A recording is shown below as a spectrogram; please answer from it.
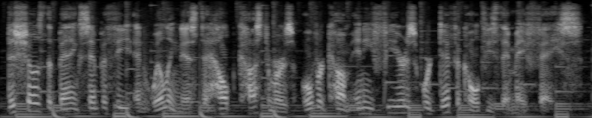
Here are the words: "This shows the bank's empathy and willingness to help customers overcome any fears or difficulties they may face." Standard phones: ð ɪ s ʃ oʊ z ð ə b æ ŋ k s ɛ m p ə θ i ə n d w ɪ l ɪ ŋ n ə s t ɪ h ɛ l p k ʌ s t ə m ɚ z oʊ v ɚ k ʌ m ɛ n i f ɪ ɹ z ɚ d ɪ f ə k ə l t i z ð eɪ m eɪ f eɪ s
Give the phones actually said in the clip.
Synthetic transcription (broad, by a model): ð ɪ s ʃ oʊ z ð ə b æ ŋ k s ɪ m p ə θ i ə n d w ɪ l ɪ ŋ n ə s t ɪ h ɛ l p k ʌ s t ə m ɚ z oʊ v ɚ k ʌ m ɛ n i f ɪ ɹ z ɚ d ɪ f ə k ə l t i z ð eɪ m eɪ f eɪ s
